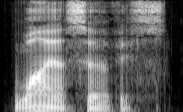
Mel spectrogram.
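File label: "wire service", British English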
